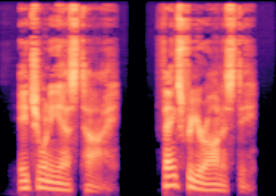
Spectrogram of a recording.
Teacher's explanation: It means telling the truth, even when it's hard. Stress the first syllable, honesty. Thanks for your honesty.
